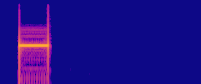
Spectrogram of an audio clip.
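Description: A single short electronic beep: one steady mid-pitched tone about a third of a second long, the cue tone that marks the start of a PTE read-aloud answer.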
